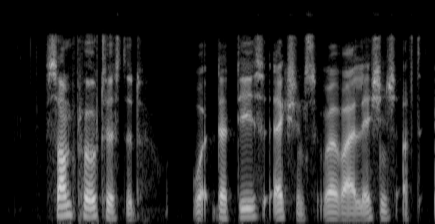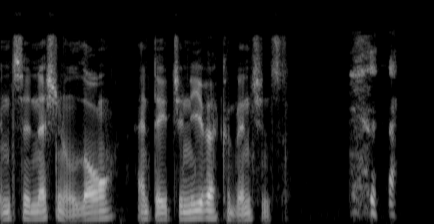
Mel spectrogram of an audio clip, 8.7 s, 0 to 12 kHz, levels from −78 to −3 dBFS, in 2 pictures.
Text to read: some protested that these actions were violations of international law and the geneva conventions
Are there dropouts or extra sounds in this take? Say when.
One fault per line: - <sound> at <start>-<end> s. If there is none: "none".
- laugh at 7.8-8.3 s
